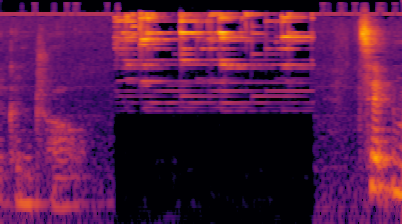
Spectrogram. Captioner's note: tinkling bell noise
